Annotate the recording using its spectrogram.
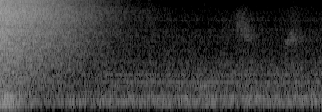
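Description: Compressed air hissing out of the air-bearing spindle's just-cut supply line, fading away over about a second as the pressure bleeds off.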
